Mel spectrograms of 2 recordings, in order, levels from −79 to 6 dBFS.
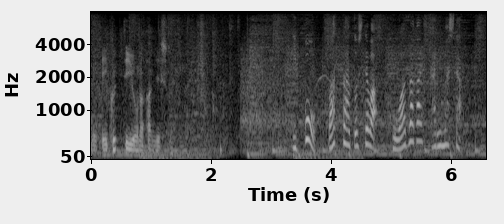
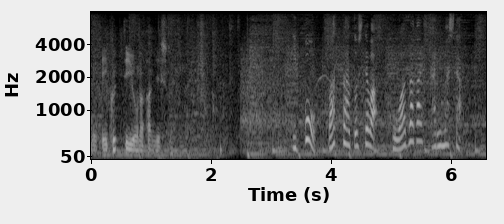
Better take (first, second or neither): second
